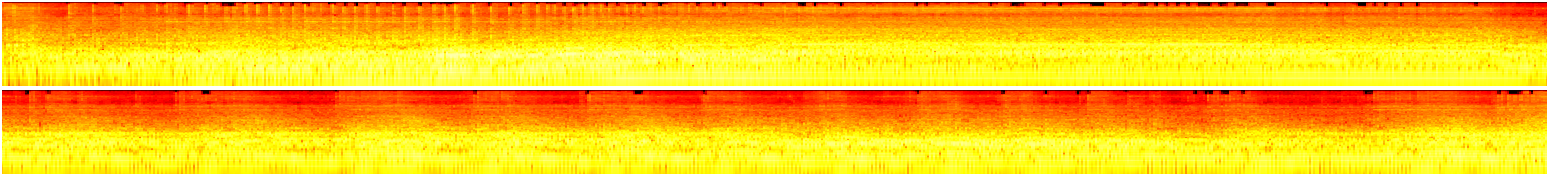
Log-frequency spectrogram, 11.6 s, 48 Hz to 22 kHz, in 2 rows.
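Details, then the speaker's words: Echo ES-210 handheld two-stroke leaf blower, about 15 to 20 years old: engine speed surges from top RPM almost to dying and back; suspected fuel delivery issue, gummed-up carburetor probably needing rebuild. "it's doing this weird RPM fluctuation. I can start it, it'll run, but it'll go from top RPM all the way down to almost dying and then back up."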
